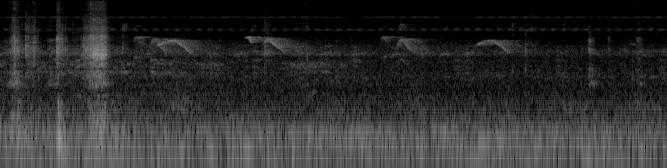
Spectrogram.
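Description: A bird calling: a series of short, falling chirped notes repeated about once a second. There is a single sharp knock about a second in.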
